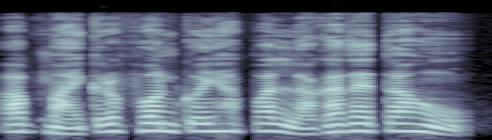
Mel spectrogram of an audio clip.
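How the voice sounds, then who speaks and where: Over faint background music, a man with a fairly high pitch and fairly bright tone speaks at a moderate pace. His clip is a product demonstration and how-to voice-over, where he explains a tech product step by step and addresses viewers as friends.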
